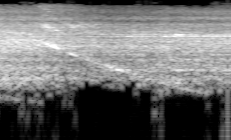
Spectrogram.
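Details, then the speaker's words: Two saws running simultaneously off a solar off-grid battery bank; steady high whir at even pitch, no bogging or stalling; both running normally. "Right now, John and I were testing to see if we have both saws running at the same time. So here goes this guy. Here's running right now. Both of them are running fine."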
